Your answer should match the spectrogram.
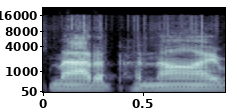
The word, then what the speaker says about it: Mattaponi: yeah, so I guess that's a common mistake, but it's Mattaponi Reservation. So walk us down your career path and where you are now.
